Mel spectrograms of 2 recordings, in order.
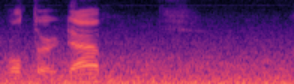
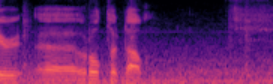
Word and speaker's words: Rotterdam: the hospital in Rotterdam, or Rotterdam, as the Brits would say. We say in the Netherlands we say Rotterdam, but I can presume it's a little bit hard to pronounce for people from the UK, or you know, from anywhere pretty much.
